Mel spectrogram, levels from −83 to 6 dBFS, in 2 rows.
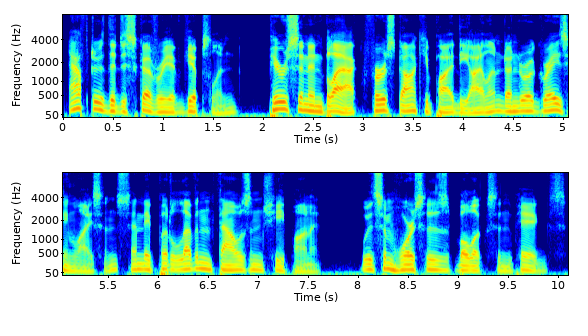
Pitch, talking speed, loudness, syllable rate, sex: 105 Hz, 180 wpm, -22 LUFS, 5.2 syllables/s, male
